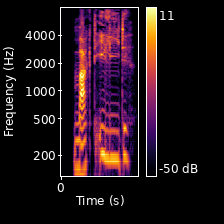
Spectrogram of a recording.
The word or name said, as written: magtelite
